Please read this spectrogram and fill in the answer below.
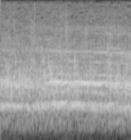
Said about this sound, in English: the Kiwi supporters applauding that kick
